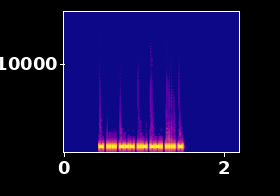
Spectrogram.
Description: Morse code, heard as a keyed tone, about 75 wpm, 700 Hz. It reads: THOUGHT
